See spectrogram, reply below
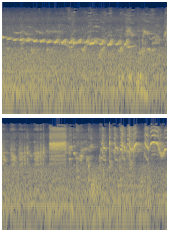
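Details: Chinese hwamei song from a dealer's nonstop singer: a gently descending string of whistled notes, then a burst of harsh, noisy notes and quick high twittering whistles.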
